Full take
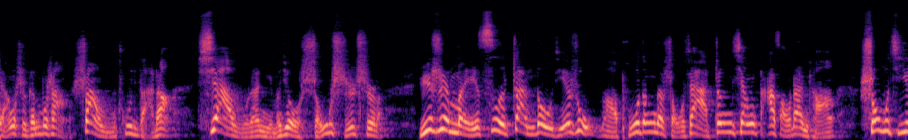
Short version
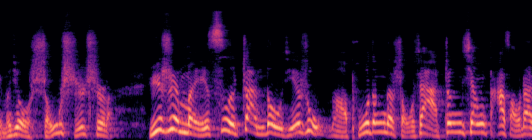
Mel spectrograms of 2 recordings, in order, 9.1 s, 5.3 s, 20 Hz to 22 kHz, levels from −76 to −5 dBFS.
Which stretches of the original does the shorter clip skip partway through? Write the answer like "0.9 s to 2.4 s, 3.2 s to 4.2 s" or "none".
none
